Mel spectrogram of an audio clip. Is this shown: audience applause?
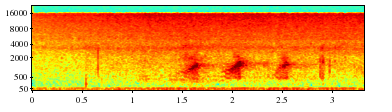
no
